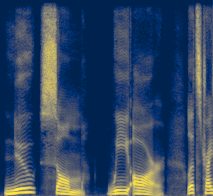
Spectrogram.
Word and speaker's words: sommes: part of, it's nous sommes. We are. Let's try saying it. Nous sommes. And hey, notice that again? The S at the end of sommes is silent.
